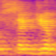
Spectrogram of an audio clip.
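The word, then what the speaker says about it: Zaitsev: No doubt उसको सेट-जेव rule बोला था, दैट इज अ प्रोनाउंसिएशन। ठीक है, बट जेटसेव अलेक्जेंडर जेटसेव ने का रूल था वो, बट उसको अपन प्रोनाउंसिएशन क्या बोलते थे, सेट-जेव रूल।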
